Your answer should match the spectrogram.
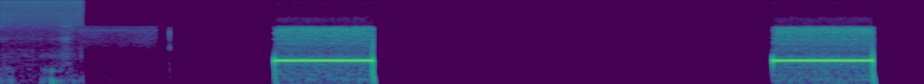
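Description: A telephone ringback tone sounds twice while a phone call is being placed, each steady electronic burst about a second long, separated by a few seconds of silence. Clear, with no voices.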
